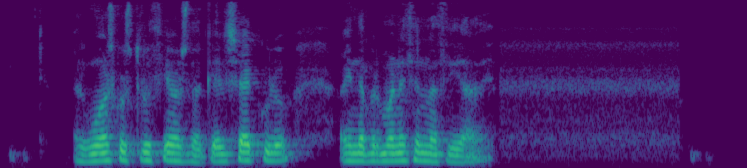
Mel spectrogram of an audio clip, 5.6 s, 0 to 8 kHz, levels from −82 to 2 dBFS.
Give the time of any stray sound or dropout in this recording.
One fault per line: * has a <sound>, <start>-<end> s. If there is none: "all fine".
all fine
